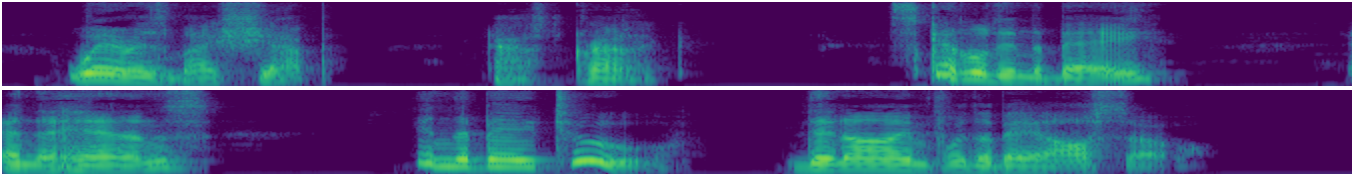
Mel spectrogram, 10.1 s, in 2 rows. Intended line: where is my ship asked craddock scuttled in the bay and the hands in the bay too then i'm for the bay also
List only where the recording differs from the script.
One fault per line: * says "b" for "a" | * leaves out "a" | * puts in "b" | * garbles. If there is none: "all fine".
all fine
